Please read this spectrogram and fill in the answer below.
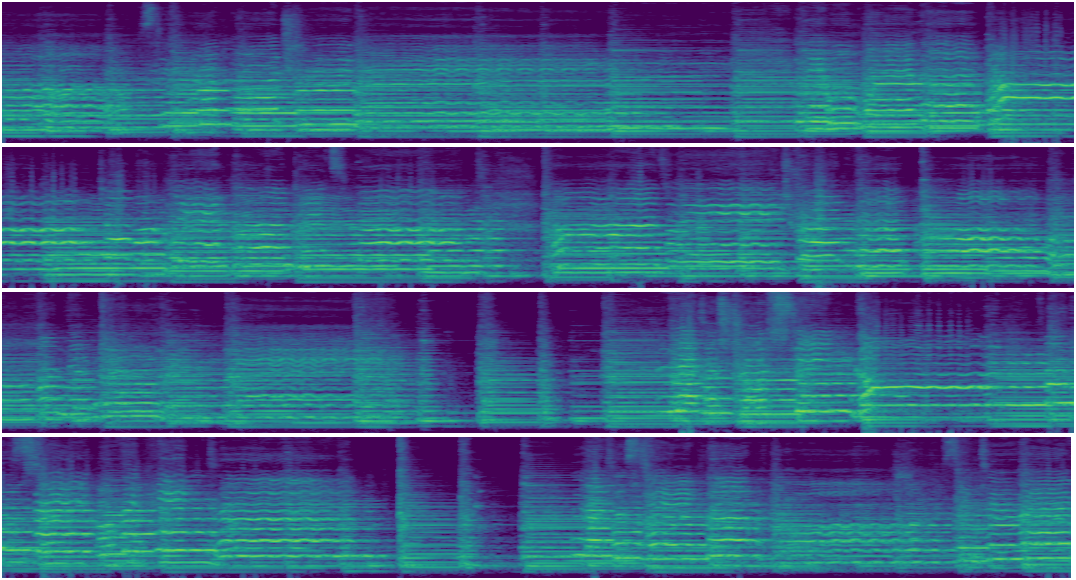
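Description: A hymn sung by a woman and a man, accompanied by a flute and a strummed acoustic guitar. The music pauses briefly between verse lines, a little past halfway and again near the end.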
